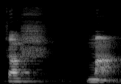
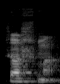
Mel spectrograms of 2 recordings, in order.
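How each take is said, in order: First: The word is split with breaks between syllables. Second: The word is said smoothly without breaks.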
